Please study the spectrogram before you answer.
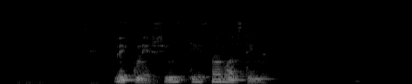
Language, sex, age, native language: Icelandic, male, 30-39, Icelandic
